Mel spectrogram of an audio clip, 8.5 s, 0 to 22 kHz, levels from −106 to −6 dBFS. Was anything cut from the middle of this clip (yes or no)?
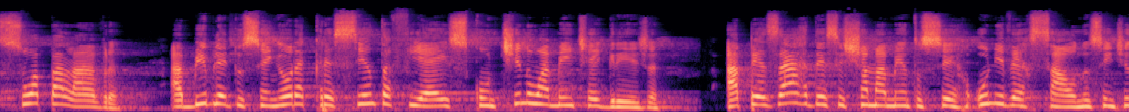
yes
